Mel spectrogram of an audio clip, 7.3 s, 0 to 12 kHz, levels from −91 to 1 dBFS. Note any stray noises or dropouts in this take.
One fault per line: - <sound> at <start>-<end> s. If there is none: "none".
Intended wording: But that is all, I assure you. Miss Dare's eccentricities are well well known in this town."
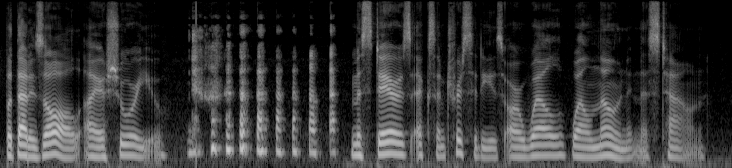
- laugh at 1.9-3.4 s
